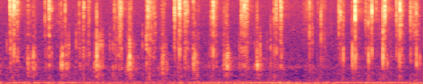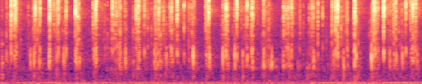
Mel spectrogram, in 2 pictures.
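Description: Fingertips rapidly tap the plastic buttons of a pink, hollow, handheld plastic graphing calculator. The result is a quick, irregular stream of short, dry, bright clicks over a steady low hum.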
